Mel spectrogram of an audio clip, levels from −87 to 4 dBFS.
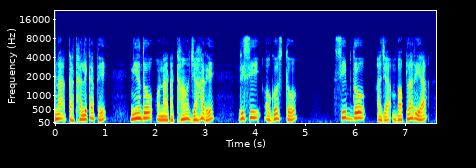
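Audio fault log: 2.30 and 5.40 s: overlapping chunks. At each of these points about 100 ms of the speech plays a second time, heard as a brief stutter, as if the talker jumped back a fraction of a syllable. The audio was handled in blocks of about 3 s, and each new block began before the previous one had finished, so the overlapping stretch at every join was played twice instead of being crossfaded or trimmed away.
Throughout: the call path is working normally. The Opus coding, at a bitrate that fits about 40 kbps, leaves its usual coding noise, and its bandwidth limit removes content above about 8 kHz.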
